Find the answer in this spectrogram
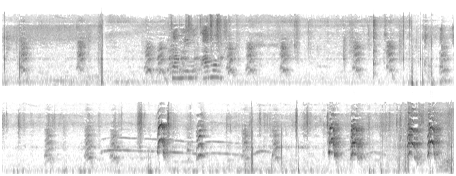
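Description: A dog barking again and again in short barks.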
